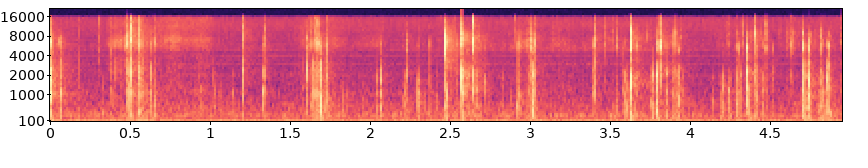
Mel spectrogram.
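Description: Long fingernails crinkle, tap and rub a clear plastic bag sealing a sheet of Halloween gel window clings with a paper header card, held up in both hands. Dense, bright plastic crackles and sharp clicking taps come in quick, irregular bursts over a steady low hum.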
